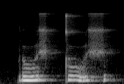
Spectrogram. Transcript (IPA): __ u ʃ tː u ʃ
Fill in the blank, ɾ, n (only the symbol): ɾ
